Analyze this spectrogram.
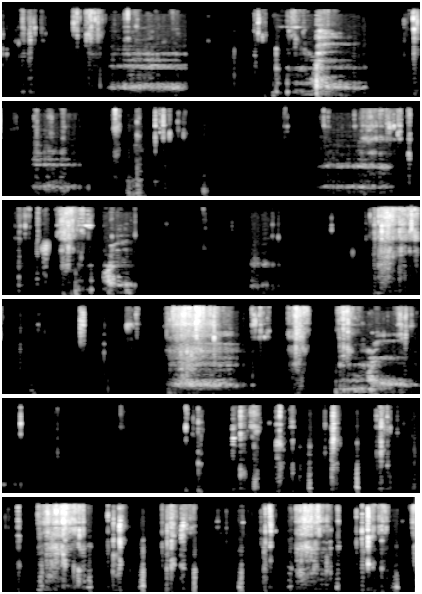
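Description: Food squelches wetly as a hand mixes rice close to a microphone.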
